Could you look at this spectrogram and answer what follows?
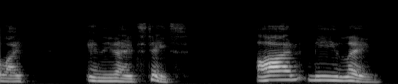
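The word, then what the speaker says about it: An-My: most of her life in the United States on M on M that's how you pronounce her name she's born in saon Vietnam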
